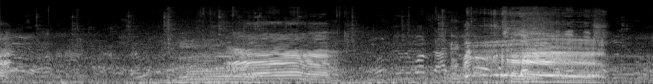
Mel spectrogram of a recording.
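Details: Sahiwal bull calves at a cattle market in Madaripur, Bangladesh, 30 November 2024: a drawn-out wavering moo rising and falling over about two seconds, then a second hoarser, louder moo, with market chatter behind.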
